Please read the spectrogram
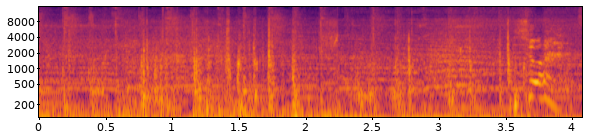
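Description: Background music over the rolling clatter of a large plywood hamster wheel with wooden rungs, with a person running inside it, giving many short knocks. A brief spoken word near the end.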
